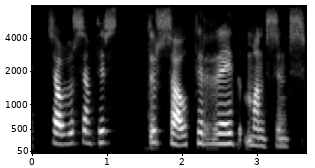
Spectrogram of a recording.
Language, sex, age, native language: Icelandic, female, 40-49, Icelandic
